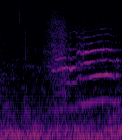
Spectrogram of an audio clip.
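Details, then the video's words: Hungry, thin cat with a broken leg being fed, giving a drawn-out tonal meow that rises then levels off and fades, over low background murmur and a person talking nearby. "hungry cat loudly meowing"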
